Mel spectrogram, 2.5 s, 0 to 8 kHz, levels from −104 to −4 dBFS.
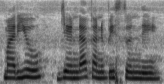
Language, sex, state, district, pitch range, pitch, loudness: Telugu, female, Telangana, Hyderabad, 220-250 Hz, 230 Hz, -13 LUFS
